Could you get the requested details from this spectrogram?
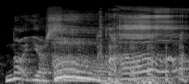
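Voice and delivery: slow dramatic cry. Acted.

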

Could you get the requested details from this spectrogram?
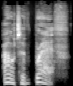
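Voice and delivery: usual speaking voice

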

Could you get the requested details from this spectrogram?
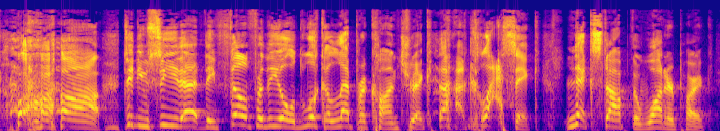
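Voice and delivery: high, cackling triumphant dad; father bear crowing to his family; gloating father bear. Acted. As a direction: laugh and brag about the trick. Father bear gloats after escape.

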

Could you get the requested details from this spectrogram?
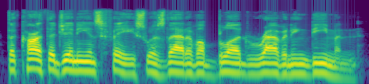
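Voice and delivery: usual speaking voice

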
